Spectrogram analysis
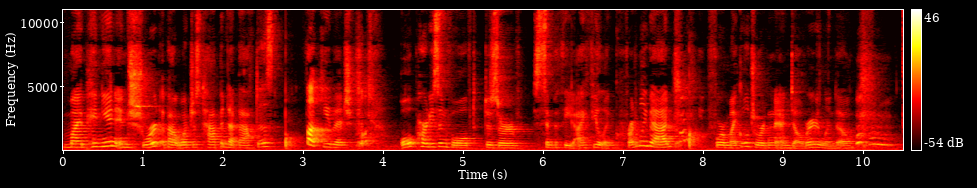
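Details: Coprolalia: involuntary obscene vocal tics interrupting speech in a female with Tourette syndrome, onset around age 13-14, who also has echolalia and late-diagnosed autism.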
